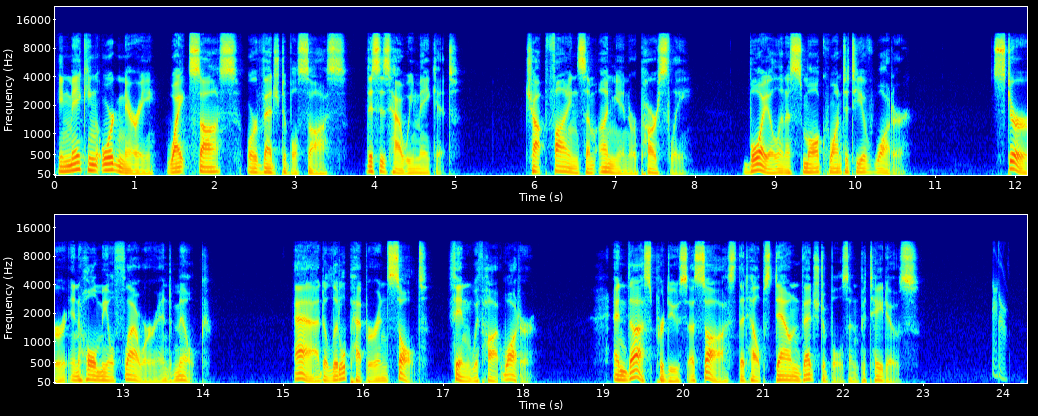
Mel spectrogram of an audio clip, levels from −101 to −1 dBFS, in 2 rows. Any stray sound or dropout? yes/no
yes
